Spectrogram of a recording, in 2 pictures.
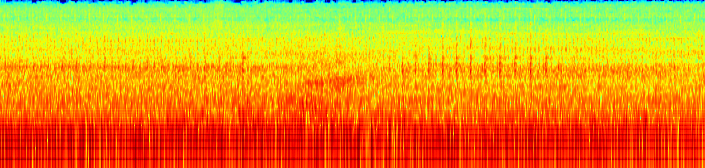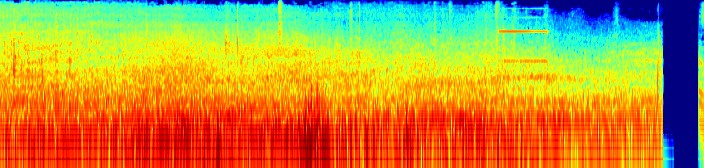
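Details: Vectra that overheated while driving, temperature gauge high, restarted after it cooled to mid: steady low rumble with a rough, uneven undertone throughout; abnormal engine noise, cause not yet known.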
